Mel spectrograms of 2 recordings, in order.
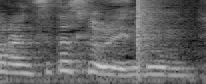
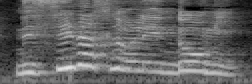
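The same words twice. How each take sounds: First: Said in the usual way. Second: Raised voice, hammed-up dismay; exasperated dismay. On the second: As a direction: repeat the mistake in louder mock horror. Repeats mistake in dismay. (بصوت أعلى وحسرة تمثيلية)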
